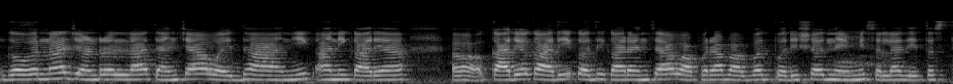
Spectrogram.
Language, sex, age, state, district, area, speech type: Marathi, female, 18-30, Maharashtra, Yavatmal, rural, read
